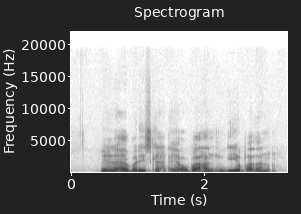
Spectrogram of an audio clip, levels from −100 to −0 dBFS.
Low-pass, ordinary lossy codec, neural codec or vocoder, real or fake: 19.8 kHz; none; codec, 44.1 kHz, 7.8 kbps, DAC; fake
